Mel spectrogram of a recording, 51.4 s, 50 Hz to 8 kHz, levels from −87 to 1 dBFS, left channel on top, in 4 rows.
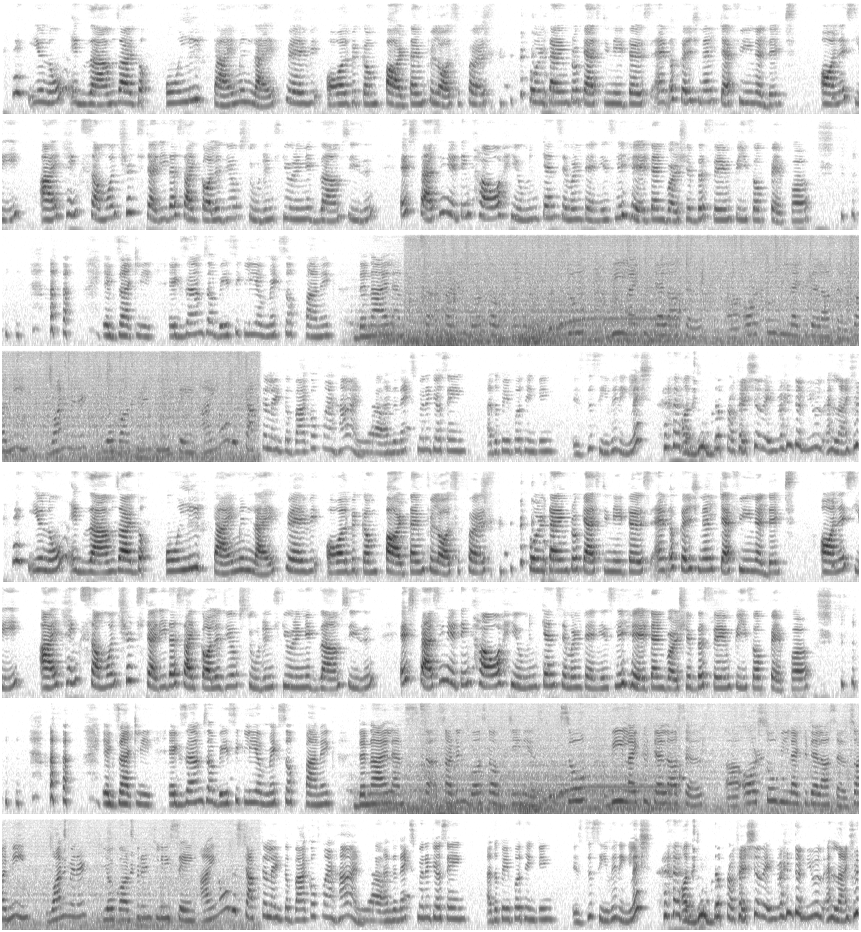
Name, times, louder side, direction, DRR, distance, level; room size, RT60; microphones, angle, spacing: voice 1, 0.1-7.3 7.9-11.9 12.3-13.1 13.4-18.4 18.8-25.0 43.9-44.4 48.5-48.9, right 5 dB, 75° right, 0.7 m, -30 dB
voice 2, 7.5-8.0 25.1-25.3 25.9-30.7 31.0-33.8 34.1-36.3 36.5-39.0 39.2-44.0 44.3-45.5 45.8-46.9 47.1-48.3 48.7-51.4, right 6 dB, 40° right, 0.3 m, -34 dB
sound 1, 30.9-35.9, equal, 10° right, 0.7 m, -38 dB
sound 2, 31.7-42.4, left 5 dB, 65° left, 0.5 m, -40 dB
5.5 x 2.2 x 2.7 m
head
